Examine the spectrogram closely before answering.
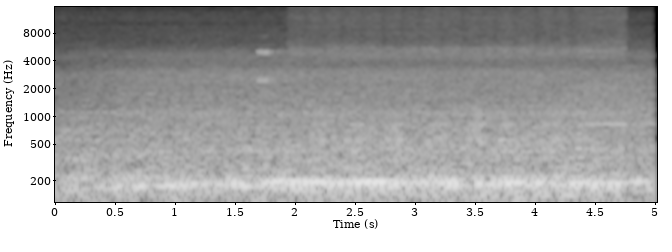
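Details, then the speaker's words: HL 1060Z 100W CO2 laser cutter running a cutting job with the lid closed, lid switch active and the laser fired: an even low hum with steady fan rush, no knocks or squeals. A smooth, normal cutting run. "Okay, and make sure the switch was active, then fire the laser. Okay, everything is done. I press the start to start the job."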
